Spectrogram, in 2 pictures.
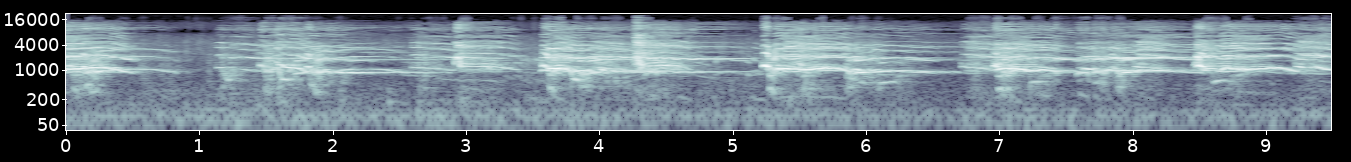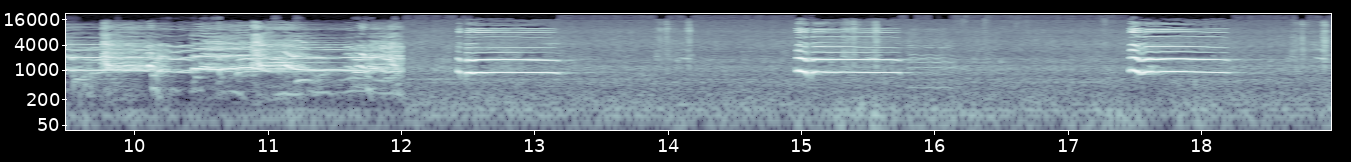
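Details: Captive ring-tailed lemurs at Japan Monkey Centre's open WAO Land, Inuyama, in winter (22 December 2025), gathered sunbathing, suddenly burst into a chorus of overlapping, cat-like meowing calls, then a few single calls.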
